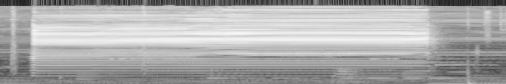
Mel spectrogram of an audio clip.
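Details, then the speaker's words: Andis Master clipper with new blades, tension adjusting knob loosened; loud harsh buzzing rattle, much louder than normal hum, that sounds like the clipper is falling apart. Cause: loose tension; fix by adjusting the knob to set tension. "So that sound right there is what I was telling you about, that most clients probably sound or think that your clippers are falling apart. It just sounds terrible because you're just basically loosening up the adjusting knob."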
